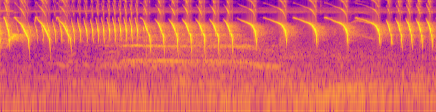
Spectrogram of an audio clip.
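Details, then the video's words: Canary rolling song used to draw out quiet canaries: a rapid rattling trill of dense notes slowing into spaced, sharply descending whistles. "Pancingan Kenari Gacor Ngeroll panjang!! Buat Kenari Macet Bunyi pun Langsung Respon"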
